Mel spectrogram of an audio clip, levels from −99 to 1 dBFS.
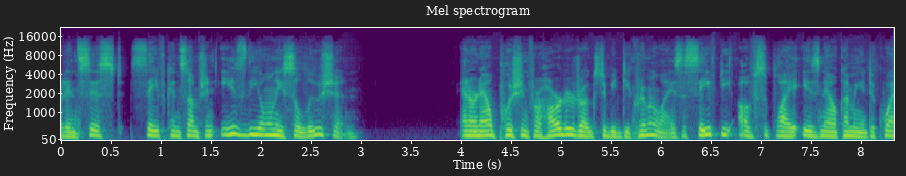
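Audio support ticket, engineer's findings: No audible faults found on review of this recording.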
